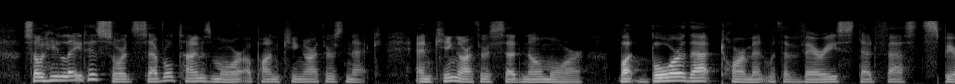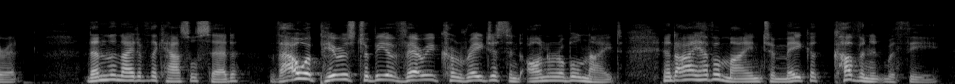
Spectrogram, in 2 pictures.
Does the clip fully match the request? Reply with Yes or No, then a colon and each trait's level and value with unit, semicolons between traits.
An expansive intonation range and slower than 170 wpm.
No: wide, 6.9 semitones; average, 180 wpm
